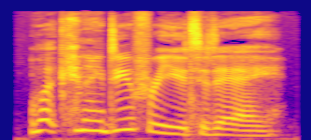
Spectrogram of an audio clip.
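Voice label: what Can I Do For You Today, female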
